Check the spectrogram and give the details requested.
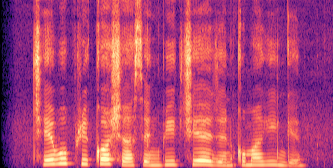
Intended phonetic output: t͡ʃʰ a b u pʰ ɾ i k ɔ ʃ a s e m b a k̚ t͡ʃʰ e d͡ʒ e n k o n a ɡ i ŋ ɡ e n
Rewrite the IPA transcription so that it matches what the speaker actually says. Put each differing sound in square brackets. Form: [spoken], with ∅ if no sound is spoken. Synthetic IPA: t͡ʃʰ [e] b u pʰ ɾ i k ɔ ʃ a s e [ŋ] b [i] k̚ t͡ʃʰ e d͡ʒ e n k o [m] a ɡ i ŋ ɡ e n

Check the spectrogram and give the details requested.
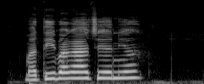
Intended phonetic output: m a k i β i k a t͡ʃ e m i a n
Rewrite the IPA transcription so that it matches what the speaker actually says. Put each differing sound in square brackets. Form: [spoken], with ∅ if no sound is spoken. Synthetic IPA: m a [t] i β [a] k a t͡ʃ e [n] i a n

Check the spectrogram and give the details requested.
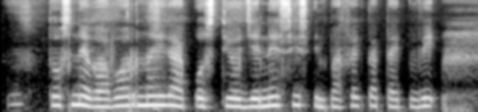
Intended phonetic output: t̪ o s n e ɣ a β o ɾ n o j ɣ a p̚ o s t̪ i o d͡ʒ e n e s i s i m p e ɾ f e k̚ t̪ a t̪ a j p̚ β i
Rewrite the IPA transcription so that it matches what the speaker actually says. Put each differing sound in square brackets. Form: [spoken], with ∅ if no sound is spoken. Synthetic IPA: t̪ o s n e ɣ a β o ɾ n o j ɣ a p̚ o s t̪ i o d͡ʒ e n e s i s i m p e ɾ f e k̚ t̪ a t̪ a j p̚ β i

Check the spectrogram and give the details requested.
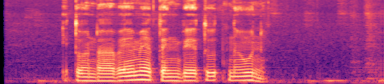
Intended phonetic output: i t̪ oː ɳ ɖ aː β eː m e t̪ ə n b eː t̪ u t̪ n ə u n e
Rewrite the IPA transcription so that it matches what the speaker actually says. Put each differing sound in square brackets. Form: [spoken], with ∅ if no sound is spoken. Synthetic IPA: i t̪ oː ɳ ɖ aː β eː m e t̪ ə [ŋ] b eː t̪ u t̪ n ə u n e

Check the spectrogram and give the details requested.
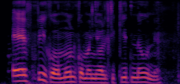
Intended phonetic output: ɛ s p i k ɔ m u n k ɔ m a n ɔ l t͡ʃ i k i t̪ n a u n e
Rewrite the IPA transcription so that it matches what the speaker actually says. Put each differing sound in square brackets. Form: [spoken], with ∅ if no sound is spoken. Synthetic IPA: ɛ [f] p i k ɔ m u n k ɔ m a [ɲ] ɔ l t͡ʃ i k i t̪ n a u n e

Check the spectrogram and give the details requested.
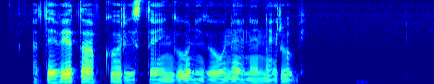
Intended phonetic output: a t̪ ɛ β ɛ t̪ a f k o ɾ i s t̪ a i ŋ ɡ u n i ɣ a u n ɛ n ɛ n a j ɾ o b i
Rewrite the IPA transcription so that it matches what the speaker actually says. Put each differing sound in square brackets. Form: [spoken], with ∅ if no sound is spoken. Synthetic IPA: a t̪ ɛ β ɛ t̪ a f k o ɾ i s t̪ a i ŋ ɡ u n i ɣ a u n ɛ n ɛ n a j ɾ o b i

